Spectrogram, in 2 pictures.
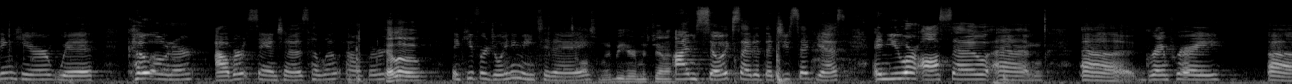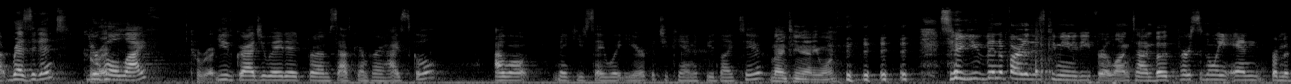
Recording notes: Betos Mexican Restaurant. Recorded at Betos.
